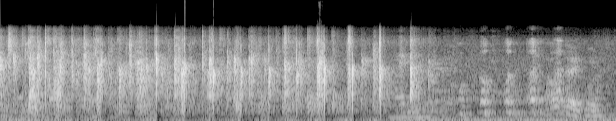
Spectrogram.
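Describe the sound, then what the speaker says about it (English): Forum audience applauding at a Common Core Standards event, a burst of many hands clapping with distinct claps that gradually thins out, with a few voices and low chatter mixed in. "Let's give them a round of applause."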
